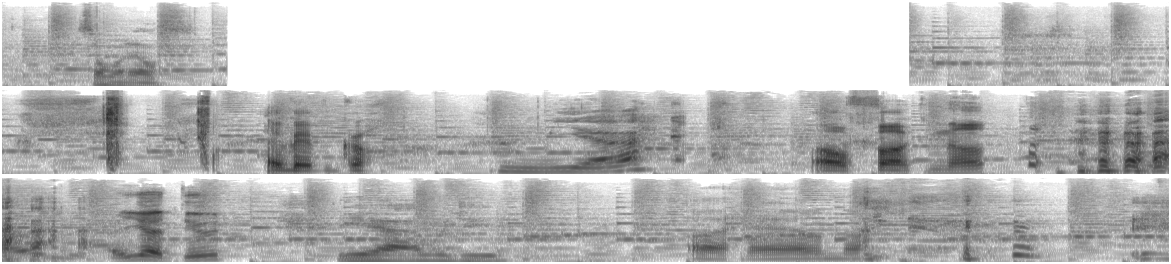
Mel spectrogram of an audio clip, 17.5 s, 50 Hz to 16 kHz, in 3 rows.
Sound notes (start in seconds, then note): 10.9 laughs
